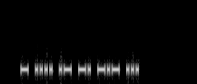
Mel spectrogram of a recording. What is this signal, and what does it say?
Morse code, heard as a keyed tone, about 52 wpm, 700 Hz. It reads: THANKS
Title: Sets of 5 Words - New Word Drill - 50wpm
